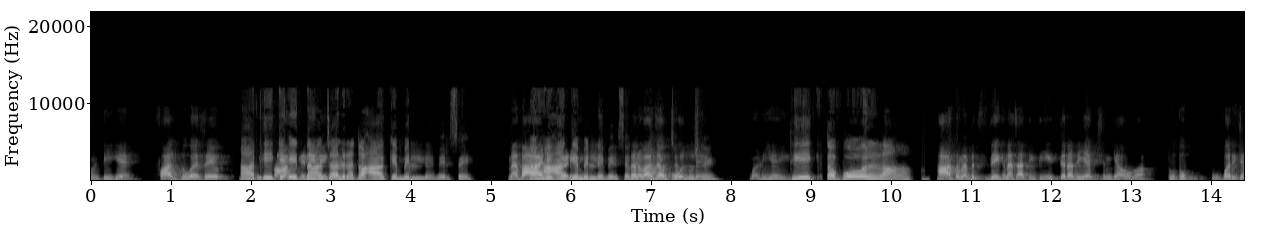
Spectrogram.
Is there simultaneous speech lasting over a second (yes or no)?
yes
